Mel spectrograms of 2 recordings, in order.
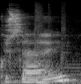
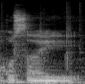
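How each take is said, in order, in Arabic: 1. يبدأ بـ K أمامية و S عادية. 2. يبدأ بـ Q عميقة من الحلق و S مفخمة. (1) "ما علموكي مخارج الحروف يا ممثلتنا؟" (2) "القا من هون، قا، بتحسي شي بحلقك"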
